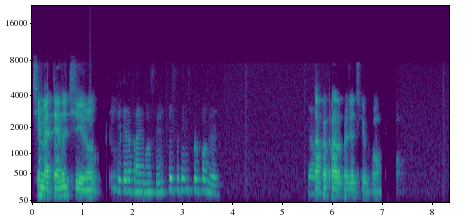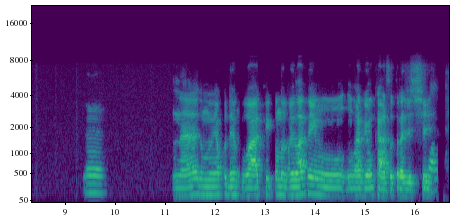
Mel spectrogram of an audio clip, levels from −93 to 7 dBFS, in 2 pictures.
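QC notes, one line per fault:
1.03–1.62 s, speech suppressed in double talk: the voice sinks by roughly 40 dB for about half a second, likely the echo canceller ducking it while the other side spoke. Unlike packet loss, it is a level dip, not a smear.
1.13 s, short concealed packet loss: a 40 ms hole is filled by extending the preceding sound, heard as a brief smear or wobble rather than a level drop.
2.13–2.23 s, burst of packet loss: 80 ms goes missing, bridged by a held, fading continuation of the last sound. It is longer than the loss at 1.13 s, and audio resumes further along.
5.92–5.97 s, echo leak: a faint copy of the voice returns about 286 ms late at about 15 dB below the speech. This is likely residual loudspeaker echo, a distinct delayed repeat rather than reverberation.
6.66–7.26 s, background gated by the echo canceller: the room sound drops by about 40 dB for about half a second, then returns. 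Only the background dips, not the voice.
7.26–7.38 s, echo leak: another delayed copy, again 286 ms behind and much quieter at about 30 dB below the speech, likely residual loudspeaker echo.
12.18–16.68 s, speech suppressed in double talk: from here to the end the voice is repeatedly pushed down by roughly 40 dB, likely from overlapping talk.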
